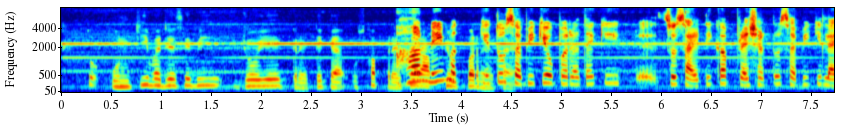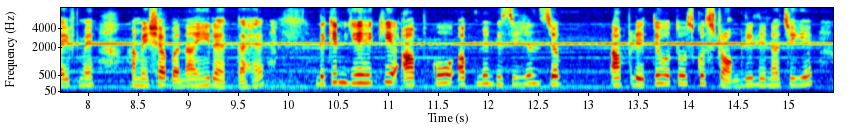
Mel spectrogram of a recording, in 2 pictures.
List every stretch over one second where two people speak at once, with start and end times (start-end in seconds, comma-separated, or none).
3.4-4.6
